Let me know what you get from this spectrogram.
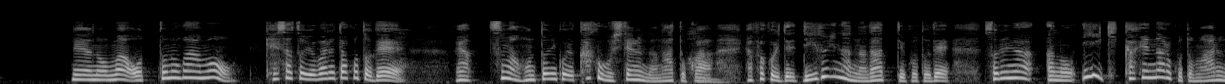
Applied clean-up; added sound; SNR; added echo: none; none; none; none.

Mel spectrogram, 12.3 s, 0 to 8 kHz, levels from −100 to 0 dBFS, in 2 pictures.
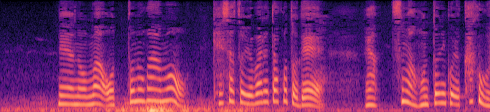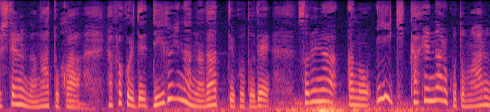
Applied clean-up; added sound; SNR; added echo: none; Thunder / Rain; 6 dB; none.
